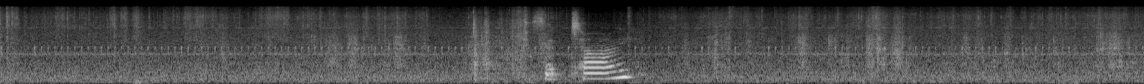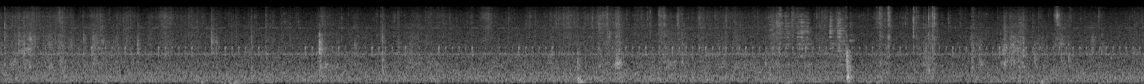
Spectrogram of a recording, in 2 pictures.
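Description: Plastic mesh rustles and crinkles as hands twist it.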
